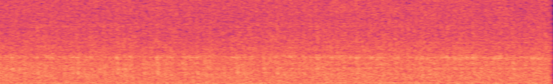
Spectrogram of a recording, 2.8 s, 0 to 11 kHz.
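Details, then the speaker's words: International 9200i with a Cat C12 diesel at 600 rpm during a scanner cylinder cutout test. With cylinder 1 injector switched back on, the engine immediately smooths out to an even, steady clatter with no skipped beats. Normal idle. "And just right there, immediately, the engine smoothed out."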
